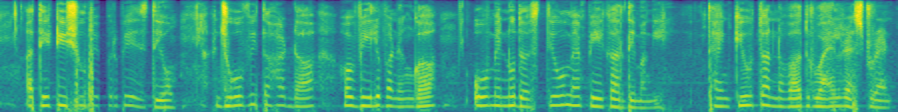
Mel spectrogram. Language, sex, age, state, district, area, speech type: Punjabi, female, 18-30, Punjab, Mansa, rural, spontaneous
